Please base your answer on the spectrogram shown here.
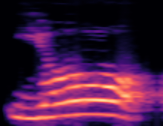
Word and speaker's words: your: Йо, буковка R не читается, подчеркните.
